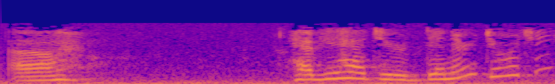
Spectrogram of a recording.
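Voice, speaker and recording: Animated, kindly radio sitcom mother. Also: on the high side, normal speed. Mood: fussing. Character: kindly, practical sitcom mother, gently scolding. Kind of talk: 1950s radio sitcom acting. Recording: muffled, very noisy old radio recording.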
